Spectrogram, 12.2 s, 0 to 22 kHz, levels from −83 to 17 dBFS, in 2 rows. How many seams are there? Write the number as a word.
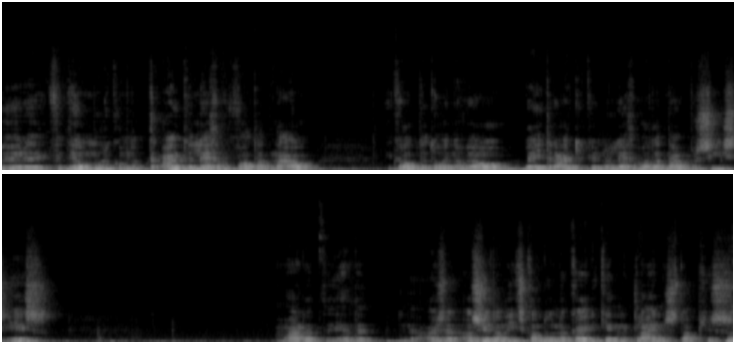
zero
